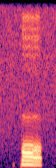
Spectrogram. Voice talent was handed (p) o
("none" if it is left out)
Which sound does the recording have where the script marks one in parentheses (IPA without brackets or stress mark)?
p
